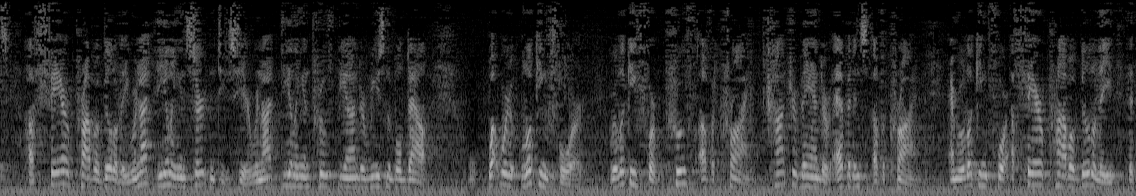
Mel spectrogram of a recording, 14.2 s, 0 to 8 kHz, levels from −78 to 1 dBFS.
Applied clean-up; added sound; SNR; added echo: none; Engine; 11 dB; none.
